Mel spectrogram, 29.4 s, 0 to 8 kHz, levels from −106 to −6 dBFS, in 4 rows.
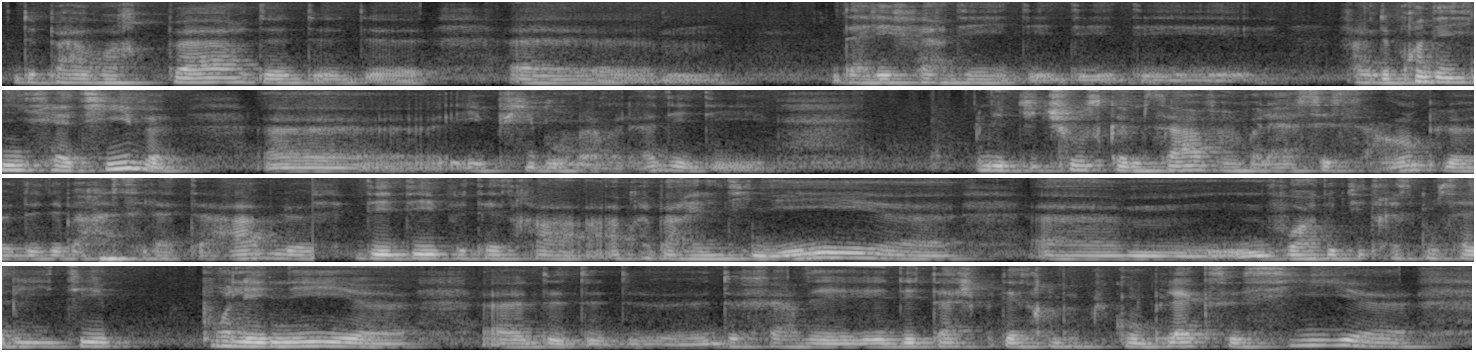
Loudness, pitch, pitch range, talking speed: -39 LUFS, 135 Hz, 125-145 Hz, 145 wpm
